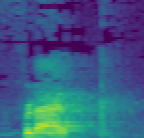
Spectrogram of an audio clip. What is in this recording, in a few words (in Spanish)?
"frac", Silabas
